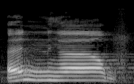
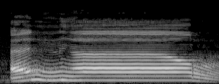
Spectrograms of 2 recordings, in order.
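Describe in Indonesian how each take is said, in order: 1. Bunyi r di akhir terputus tiba-tiba. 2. Bunyi r di akhir mengalir sebentar tanpa berhenti. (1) "Kalau putus seperti ini" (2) "seharusnya mengalir suara itu tapi tidak panjang"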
